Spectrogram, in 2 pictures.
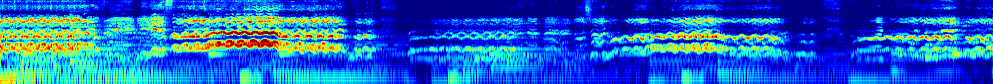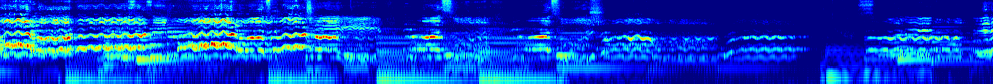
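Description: Operatic singing with a wide vibrato, long held notes rising and falling over a sustained low accompaniment. The loudest phrases come in the first five seconds.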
